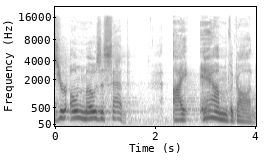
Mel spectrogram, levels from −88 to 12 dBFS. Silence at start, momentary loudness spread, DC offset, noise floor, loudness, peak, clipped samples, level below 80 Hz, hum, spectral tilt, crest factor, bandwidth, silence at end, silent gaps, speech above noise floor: 0 s; 11 LU; under 0.1%; -62 dBFS; -30 LUFS; -16 dBFS; under 0.1%; -76 dBFS; none; -5 dB/octave; 16 dB; 17 kHz; 0 s; none; 33 dB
